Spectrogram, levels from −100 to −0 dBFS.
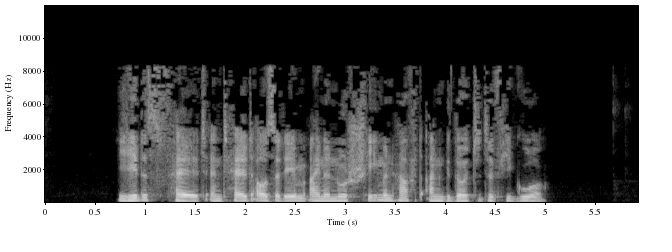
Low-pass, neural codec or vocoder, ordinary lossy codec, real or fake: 10.8 kHz; vocoder, 44.1 kHz, 128 mel bands, Pupu-Vocoder; MP3, 32 kbps; fake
